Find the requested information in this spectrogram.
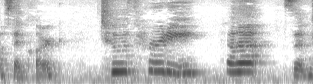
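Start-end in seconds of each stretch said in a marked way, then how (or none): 1.0-2.8 higher, louder cheery punchline; cheery dentist. Acted. Tiny dentist answering her riddle, a high cheery punchline. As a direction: deliver the joke brightly.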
